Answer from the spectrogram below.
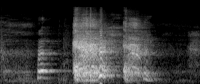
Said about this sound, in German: Was, ich muss husten.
